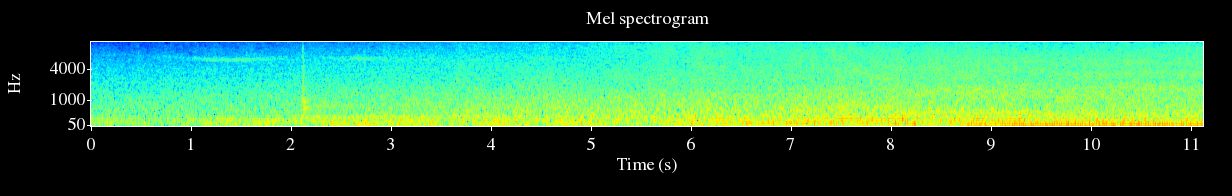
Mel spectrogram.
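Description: Heavy rain pouring down, a steady hiss of water that grows louder over the seconds, with a low rumble underneath.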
